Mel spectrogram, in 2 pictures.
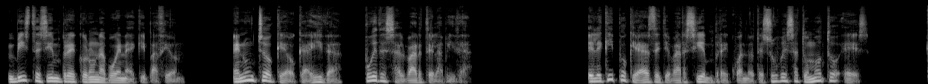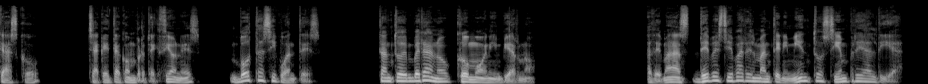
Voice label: spanish e-learning

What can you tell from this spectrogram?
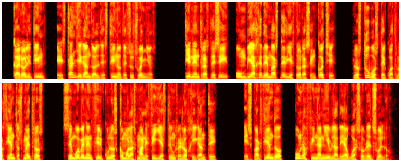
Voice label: spanish documentaries

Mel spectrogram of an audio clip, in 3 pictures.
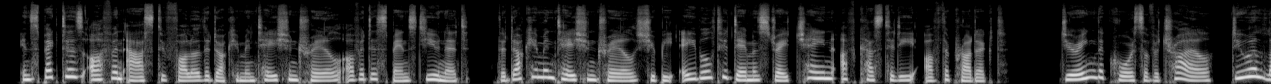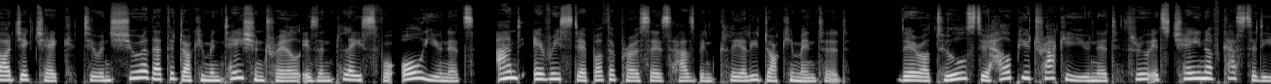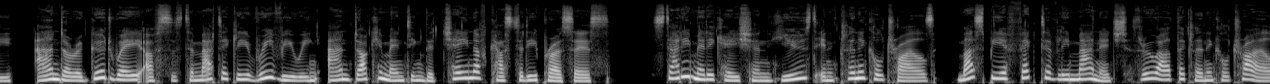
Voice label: english international medical narration; Synchronsprecher aus Südafrika

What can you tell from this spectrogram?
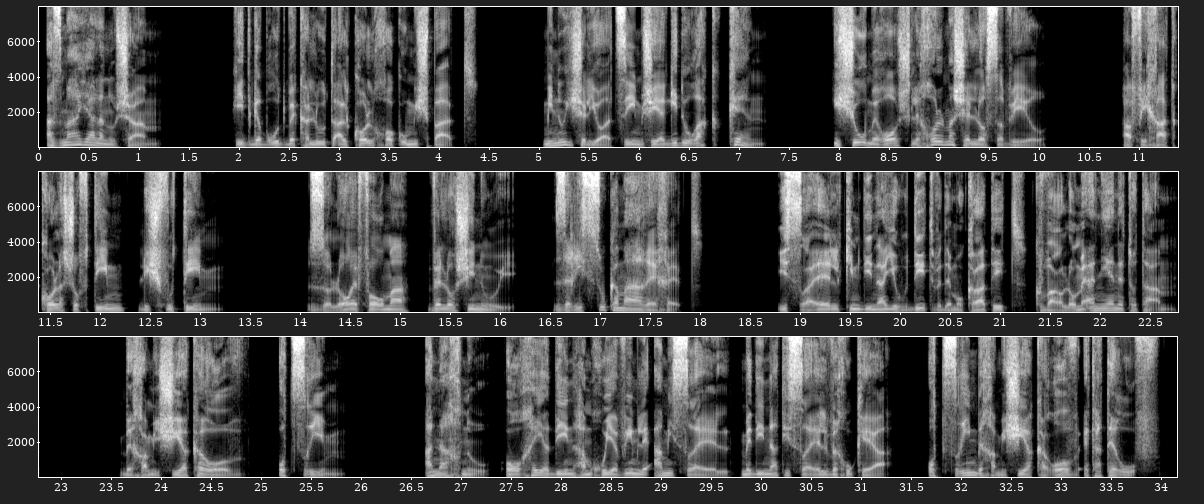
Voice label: hebrew political ads

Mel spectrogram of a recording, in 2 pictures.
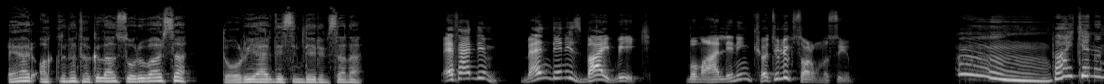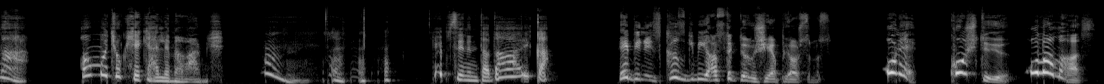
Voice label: turkish animation

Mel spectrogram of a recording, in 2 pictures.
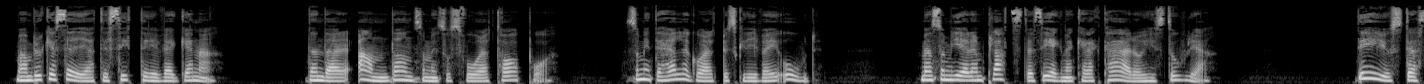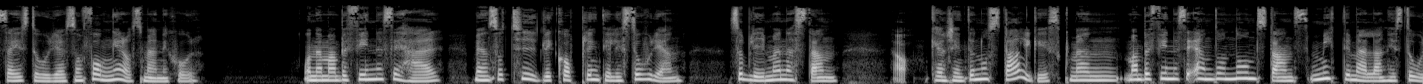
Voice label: swedish narration

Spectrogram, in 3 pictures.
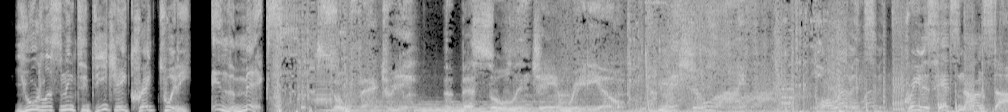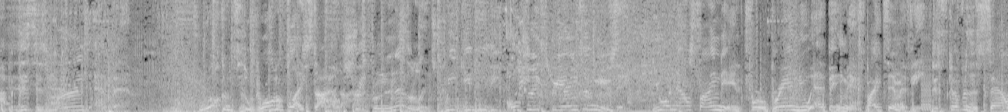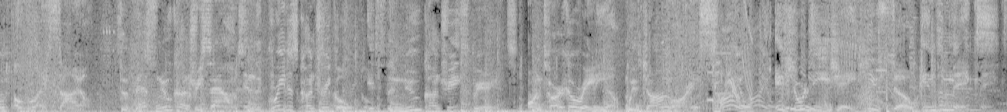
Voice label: english american others

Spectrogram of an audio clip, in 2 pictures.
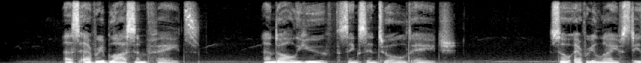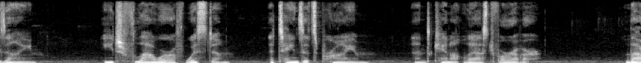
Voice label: english movie trailers

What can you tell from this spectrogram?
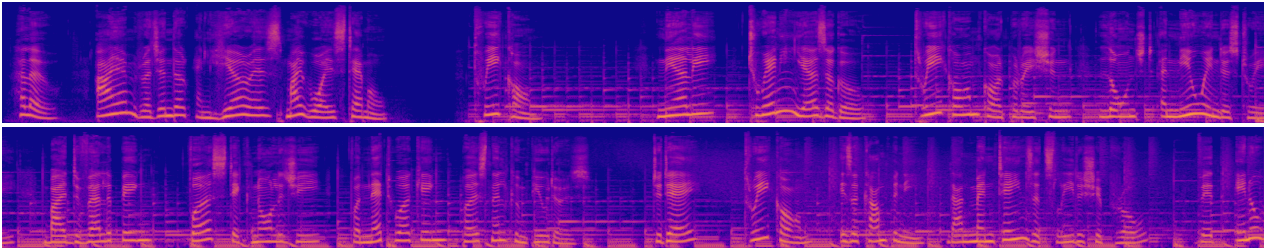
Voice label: english narration

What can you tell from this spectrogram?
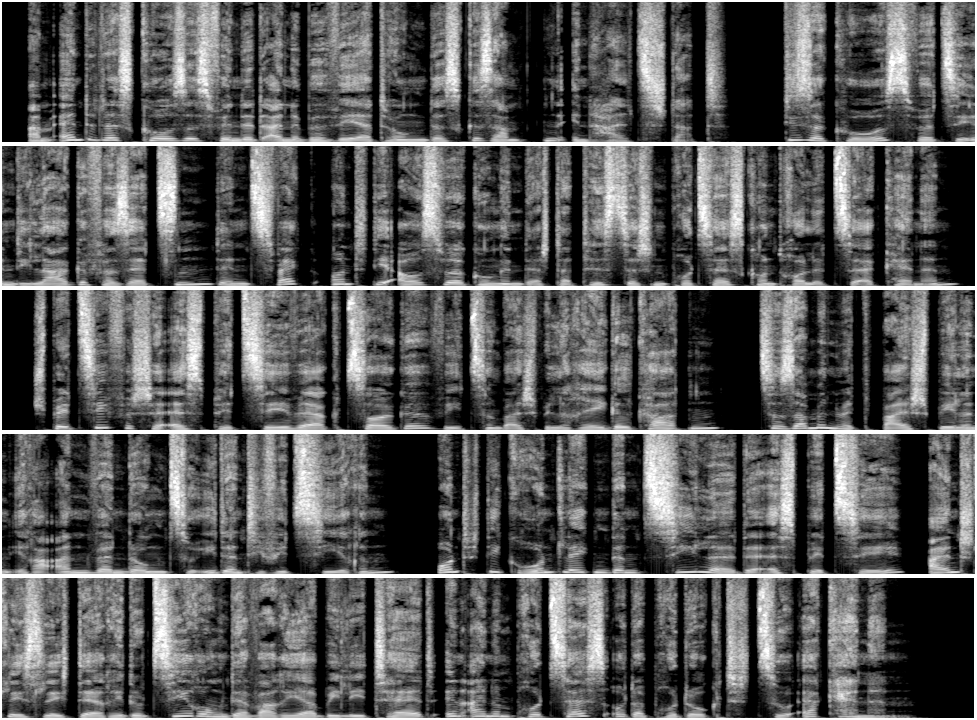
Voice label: german e-learning

